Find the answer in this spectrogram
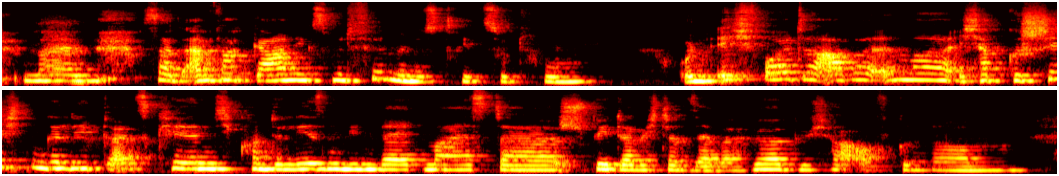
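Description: An ordinary speaking voice: a woman, fairly high in pitch, with ordinary pitch variation at a fairly quick pace. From Upper Bavaria, Germany. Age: 30s. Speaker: hairdresser and make-up artist. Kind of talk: casual interview.

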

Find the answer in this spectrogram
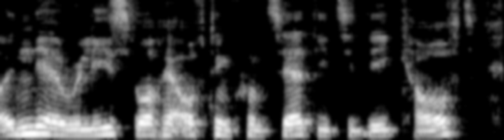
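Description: A man talks at a moderate pace in an unremarkable speaking voice, medium in pitch with ordinary pitch variation, on a very clean recording against a silent background. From Allgäu, Bavaria. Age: 20s. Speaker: rock singer and guitarist. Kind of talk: casual chat.

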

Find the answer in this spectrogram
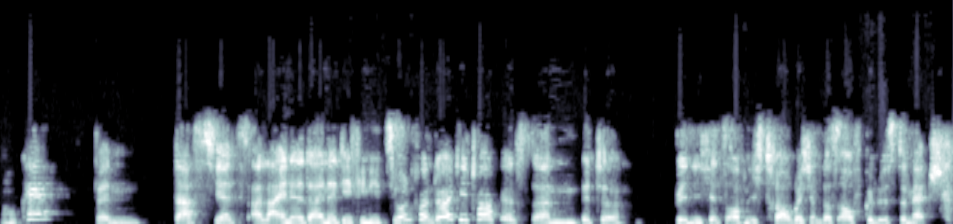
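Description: A normal speaking voice from a woman, fairly high in pitch, with lively intonation, very even loudness and a moderate pace. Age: 30s. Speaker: sex blogger. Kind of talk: casual interview.

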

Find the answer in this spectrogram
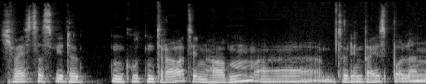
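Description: A man delivers his words at a fairly quick clip amid noticeable background noise. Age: 50s. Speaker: amateur tennis player. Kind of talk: casual interview.

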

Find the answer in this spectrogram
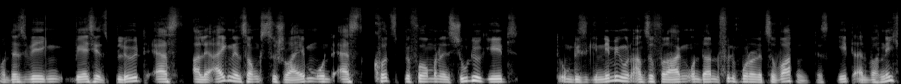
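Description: A man's voice at medium pitch has a dark, mellow tone and ordinary pitch variation. He talks at a fairly quick pace in a dry, close sound with no echo. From Franconia, Bavaria, Germany. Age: 50s. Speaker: rock band singer. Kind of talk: casual chat. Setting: video call.

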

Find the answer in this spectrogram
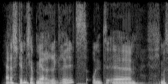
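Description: This man has an unremarkable speaking voice at medium pitch, with lively intonation. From Germany, Rhineland (Kreis Neuss). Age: 50s. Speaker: podcast host, actor and director. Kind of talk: casual chat.

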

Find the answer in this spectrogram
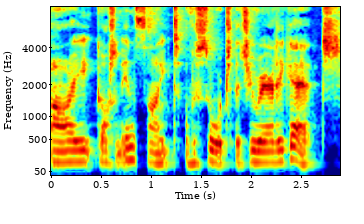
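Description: Her voice is very deep and low, with vocal fry, at a moderate pace. The woman is heard on a very clean recording with a silent background. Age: 50s. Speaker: journalist and author. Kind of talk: interview.

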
